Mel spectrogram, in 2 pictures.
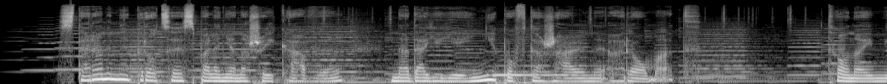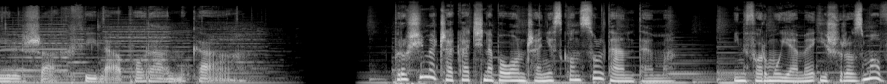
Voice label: Female Polish Voice Polish sample mix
